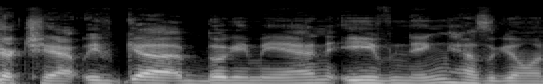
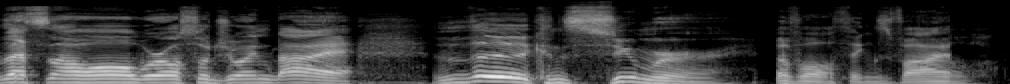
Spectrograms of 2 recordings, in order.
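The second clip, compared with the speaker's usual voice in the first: normal talking voice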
